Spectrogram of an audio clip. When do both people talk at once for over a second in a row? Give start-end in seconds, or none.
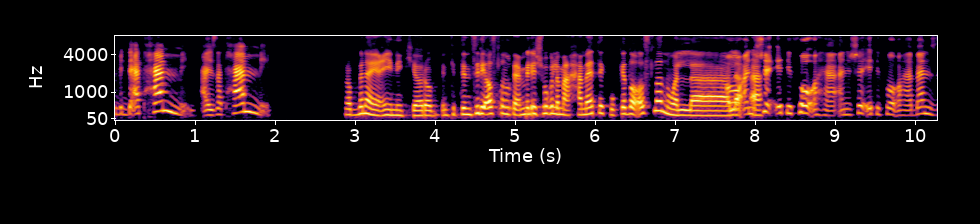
none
